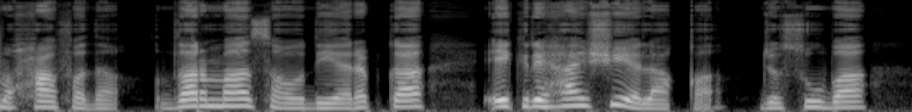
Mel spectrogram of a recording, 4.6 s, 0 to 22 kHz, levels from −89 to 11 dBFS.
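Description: Throughout the speech, imaging from sample-and-hold upsampling: each sample was simply repeated to raise the rate, which fits a step from 16 kHz to 48 kHz, with no smoothing filter. Mirrored speech spectrum fills 8 to 16 kHz at about 20 dB down, adding a bright metallic fizz that follows the voice.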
